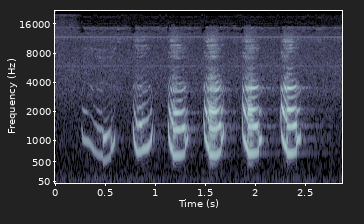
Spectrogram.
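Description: A hunter's turkey call imitates wild turkeys during a fall hunt from a tree, giving six loud, evenly spaced yelping notes close up, alone against a quiet woodland background.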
